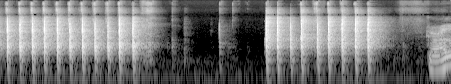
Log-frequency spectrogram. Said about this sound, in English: the best way to mince garlic and shallots is to start first by slicing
